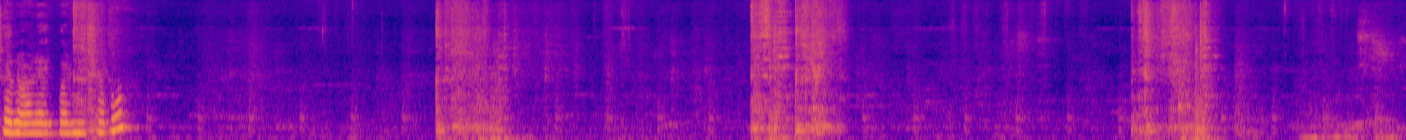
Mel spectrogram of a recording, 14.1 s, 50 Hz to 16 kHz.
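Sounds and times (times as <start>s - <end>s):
metal ladle scraping a pot: 0.5s - 1.4s, 4.3s - 6.5s, 7.4s - 8.6s, 11.3s - 13.8s.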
